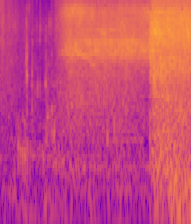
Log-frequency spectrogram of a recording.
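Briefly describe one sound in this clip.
Lightning crackles and bursts loudly.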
